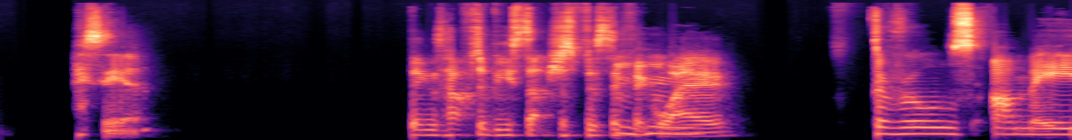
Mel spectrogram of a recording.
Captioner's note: laughs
